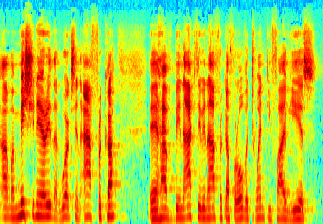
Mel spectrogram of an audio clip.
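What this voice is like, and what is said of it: Thick foreign accent. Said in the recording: “my accent is very thick, you know, before noontime. It gets better”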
